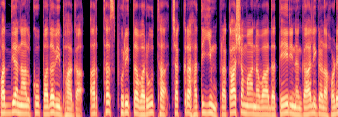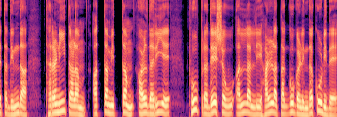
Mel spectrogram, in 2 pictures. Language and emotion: Kannada, neutral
